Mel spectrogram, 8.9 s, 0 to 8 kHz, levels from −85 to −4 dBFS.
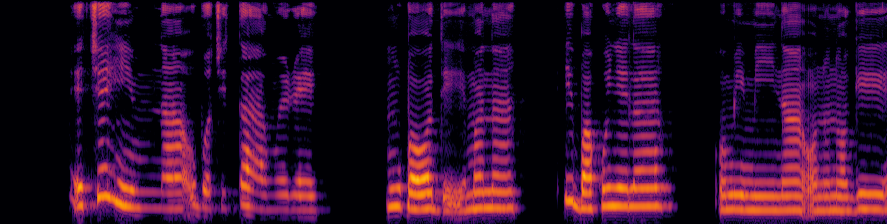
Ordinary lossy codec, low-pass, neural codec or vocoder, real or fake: none; none; none; real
